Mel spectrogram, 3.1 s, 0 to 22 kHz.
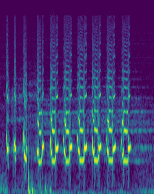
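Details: On a foggy morning hunt with decoys, a strutting wild turkey gobbler about 50 yards away gives a quick, throaty gobble of about eight bubbling notes over two and a half seconds, each note dropping slightly in pitch.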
